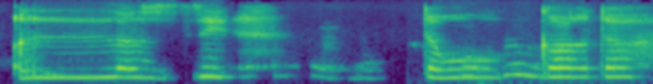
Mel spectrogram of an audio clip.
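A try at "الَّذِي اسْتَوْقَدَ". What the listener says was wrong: So can you see the scene has the skoon sound on top, skoon sign on top of it? That means that you have to join it to the letter before.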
